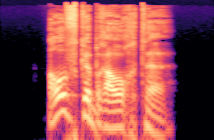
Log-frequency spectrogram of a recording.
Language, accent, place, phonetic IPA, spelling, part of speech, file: German, Germany, Berlin, [ˈaʊ̯fɡəˌbʁaʊ̯xtə], aufgebrauchte, adjective, De-aufgebrauchte.ogg
- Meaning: inflection of aufgebraucht: 1. strong/mixed nominative/accusative feminine singular 2. strong nominative/accusative plural 3. weak nominative all-gender singular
